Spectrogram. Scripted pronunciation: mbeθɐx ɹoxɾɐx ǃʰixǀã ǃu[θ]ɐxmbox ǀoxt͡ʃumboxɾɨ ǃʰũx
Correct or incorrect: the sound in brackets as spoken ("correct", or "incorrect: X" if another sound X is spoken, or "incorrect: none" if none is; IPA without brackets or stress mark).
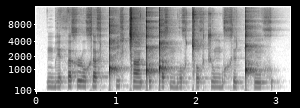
incorrect: ǃ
